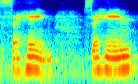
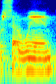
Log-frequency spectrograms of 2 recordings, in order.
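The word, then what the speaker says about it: Samhain: the card it was Sahan sahim or sawin depending on how you pronounce it is October 31st okay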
